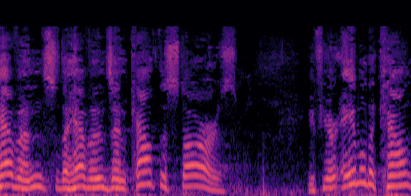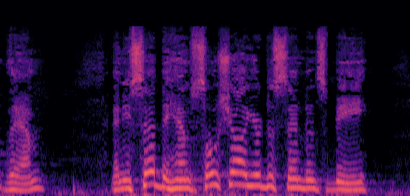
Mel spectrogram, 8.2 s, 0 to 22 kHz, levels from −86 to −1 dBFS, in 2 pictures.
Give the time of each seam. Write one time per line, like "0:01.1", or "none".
none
